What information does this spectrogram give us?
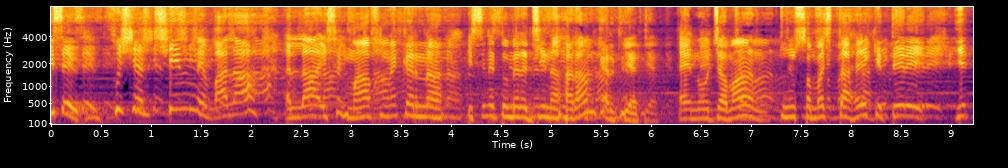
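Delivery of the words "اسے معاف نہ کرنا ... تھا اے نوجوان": ordinary talk, nothing marked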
